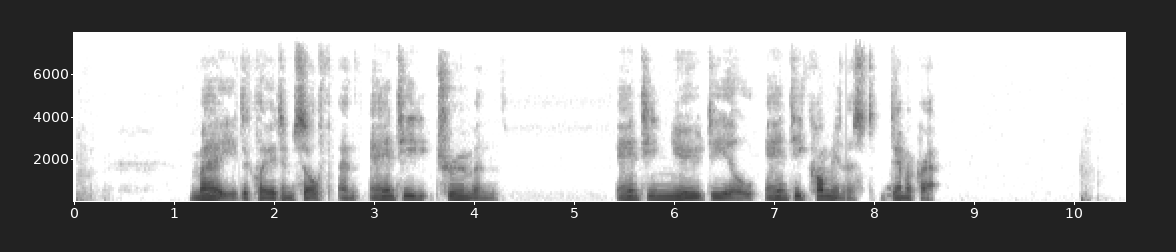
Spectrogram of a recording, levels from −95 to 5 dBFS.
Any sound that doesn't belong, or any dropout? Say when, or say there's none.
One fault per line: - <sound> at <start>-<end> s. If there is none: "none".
none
